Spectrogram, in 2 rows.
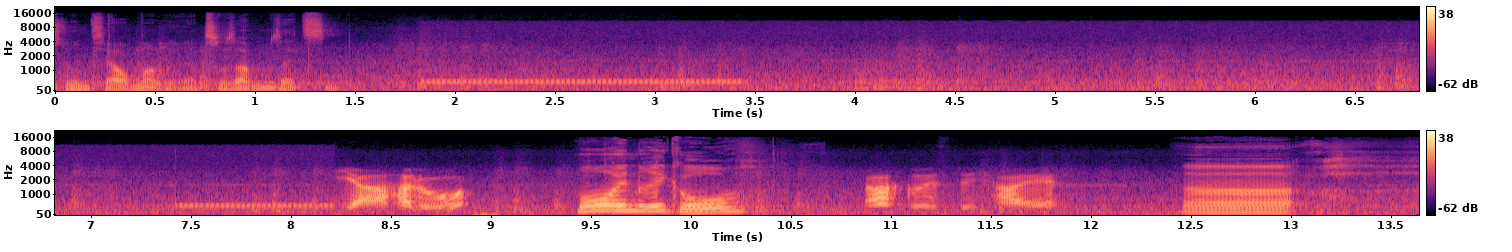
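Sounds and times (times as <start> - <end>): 
speech: 0.0 - 1.9, 8.3 - 13.4
constant rumbling train noise: 0.0 - 13.6
phone ringback tone of an outgoing call placed from a train: 1.8 - 3.5, 7.4 - 8.3.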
